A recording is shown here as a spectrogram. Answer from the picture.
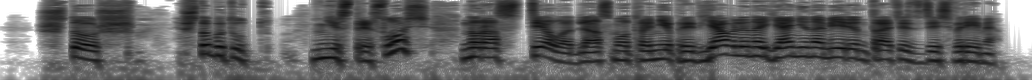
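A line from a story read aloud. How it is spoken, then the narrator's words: Barked. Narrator (Russian): рявкнул в сторону инспектора дивизионный хирург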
